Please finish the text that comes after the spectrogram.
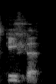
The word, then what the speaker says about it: Gytha: start of the show thank you Ross it's geetha um do you think there's a cool name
